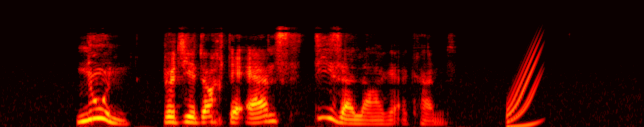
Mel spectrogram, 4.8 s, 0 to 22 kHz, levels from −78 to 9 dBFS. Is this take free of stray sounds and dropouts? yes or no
no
